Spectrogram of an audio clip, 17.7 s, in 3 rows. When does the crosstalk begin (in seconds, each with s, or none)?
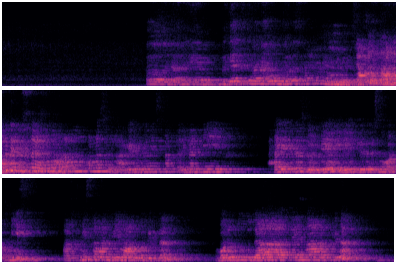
4.9 s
